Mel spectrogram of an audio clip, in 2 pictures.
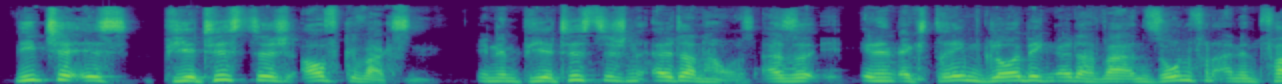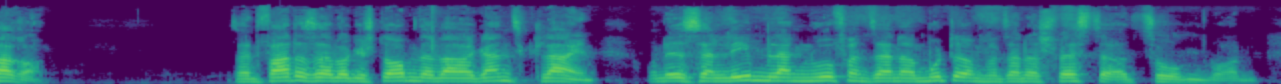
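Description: A man's voice: fairly high pitch, quick pace, mellow. A man giving an informal lecture, talking casually to his listeners with many fillers.

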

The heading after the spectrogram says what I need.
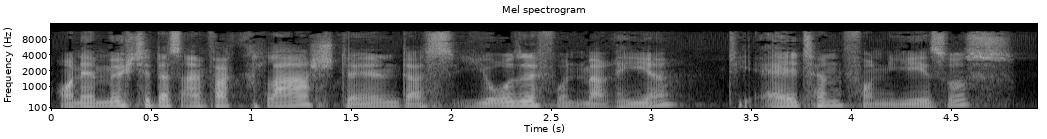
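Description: A native English speaker from Sydney, Australia, with an Australian English accent preaches an informal sermon. He sounds plain-spoken and earnest, at medium pitch, moderate pace, and a fairly bright tone.

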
